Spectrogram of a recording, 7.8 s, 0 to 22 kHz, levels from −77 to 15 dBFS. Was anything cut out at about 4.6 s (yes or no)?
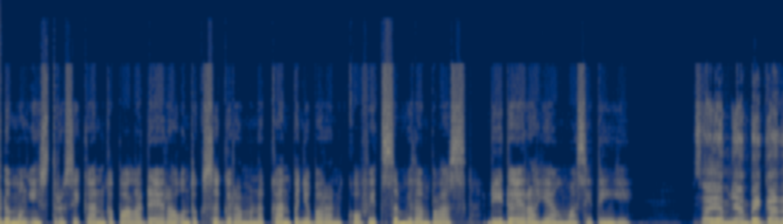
no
